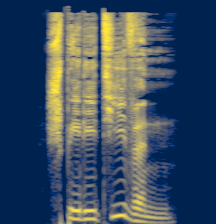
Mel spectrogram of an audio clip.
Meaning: inflection of speditiv: 1. strong genitive masculine/neuter singular 2. weak/mixed genitive/dative all-gender singular 3. strong/weak/mixed accusative masculine singular 4. strong dative plural
- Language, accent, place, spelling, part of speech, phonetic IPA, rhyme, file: German, Germany, Berlin, speditiven, adjective, [ʃpediˈtiːvn̩], -iːvn̩, De-speditiven.ogg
